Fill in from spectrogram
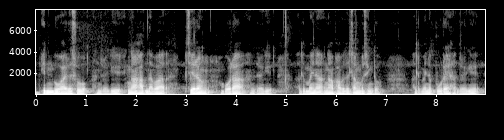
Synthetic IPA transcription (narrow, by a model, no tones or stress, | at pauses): inbuhajɾasunduɾaɡiŋaɦat̚naβat͡ʃeɾaŋbɔɾadɾaɡi | ɐdumajnɐ̰ŋapʰabɐdɐt͡ʃaŋbasiŋdɔ | adumajnɐpuɾea̰duɾaɡi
